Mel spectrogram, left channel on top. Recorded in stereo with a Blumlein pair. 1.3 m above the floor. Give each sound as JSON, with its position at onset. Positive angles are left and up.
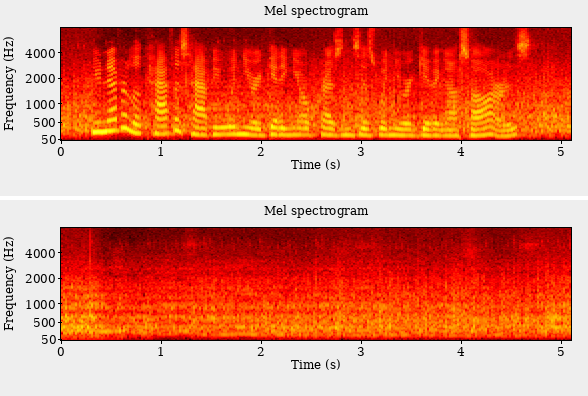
{"t": 0.3, "sound": "a woman speaking", "azimuth_deg": 45, "distance_m": 0.6}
